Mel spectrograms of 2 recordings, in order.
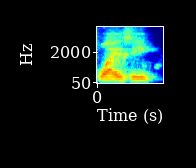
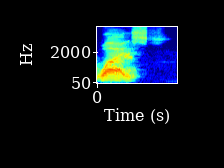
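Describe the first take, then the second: First: Two syllables, the first vowel like 'eye'. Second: One syllable, the vowel like 'eye'. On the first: This is the real name. The speaker calls it right. "it's it's Wisey" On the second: This is how the spelling looks. The speaker calls it wrong. "or Weiss"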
